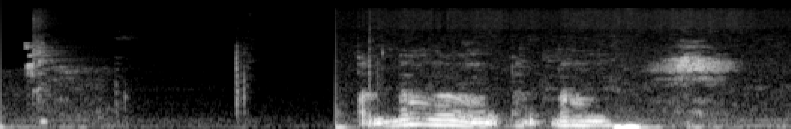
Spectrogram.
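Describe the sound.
A few soft, scattered clicks of someone typing on a computer sound in near-silence before a man starts talking over them.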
